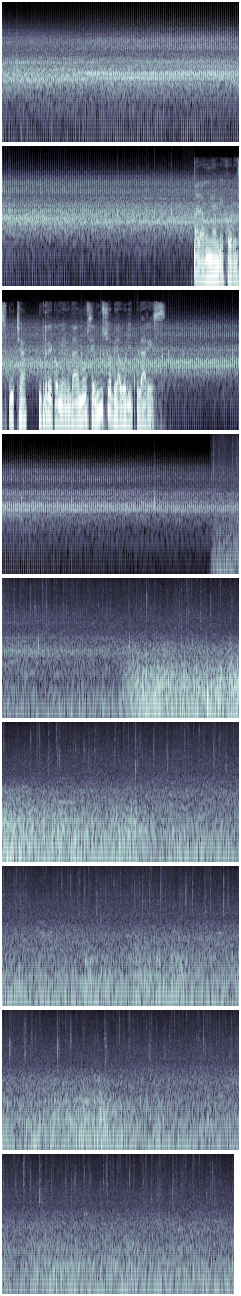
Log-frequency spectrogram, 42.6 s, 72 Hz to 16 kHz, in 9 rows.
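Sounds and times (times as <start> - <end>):
heavy rain: 0.0 - 13.0, 18.4 - 42.5
speech: 8.6 - 12.8
deep rolling thunder rumble: 18.4 - 42.5.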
